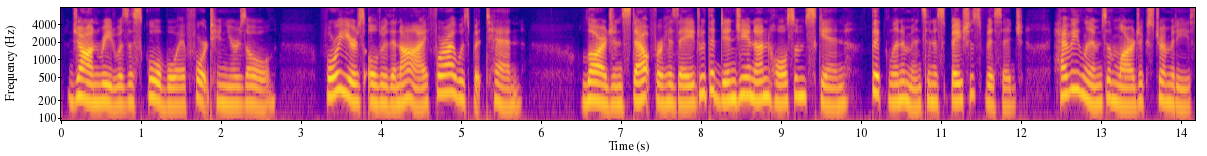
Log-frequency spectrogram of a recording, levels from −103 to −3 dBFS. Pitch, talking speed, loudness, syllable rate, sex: 200 Hz, 180 wpm, -18 LUFS, 5.2 syllables/s, female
